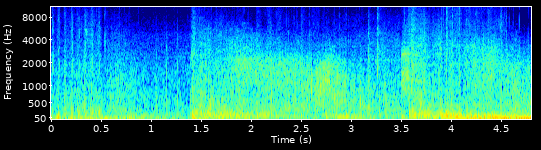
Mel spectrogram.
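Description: Gunfire in the Hell Let Loose video game comes through quietly as rough bursts and booms, with a sharp report near the start and another a few seconds later over a constant low battle rumble.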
